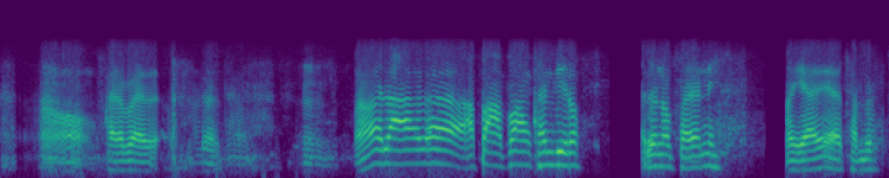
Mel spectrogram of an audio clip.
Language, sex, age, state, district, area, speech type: Manipuri, male, 60+, Manipur, Kangpokpi, urban, conversation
